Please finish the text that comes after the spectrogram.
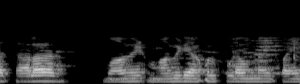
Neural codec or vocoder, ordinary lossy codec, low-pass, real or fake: none; none; 3.6 kHz; real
